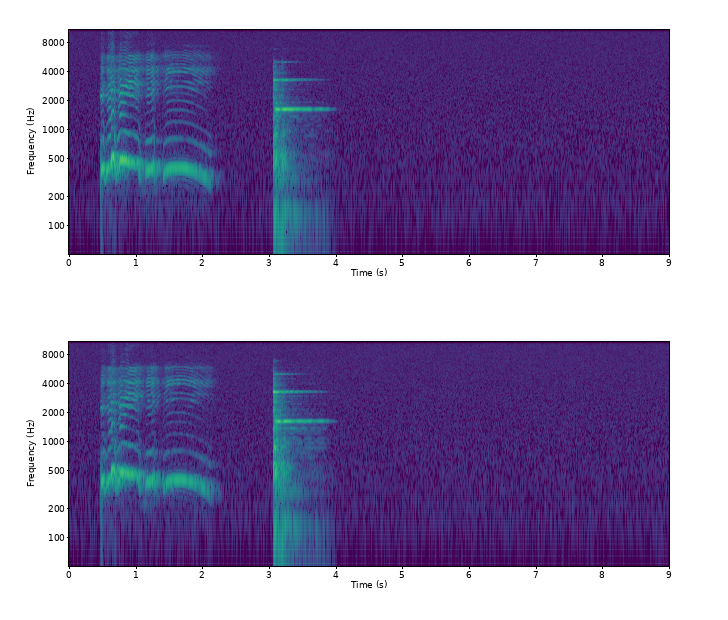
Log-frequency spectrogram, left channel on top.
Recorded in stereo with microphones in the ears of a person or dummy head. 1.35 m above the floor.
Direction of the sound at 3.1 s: 30° right (ahead or behind).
